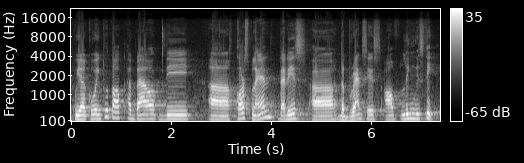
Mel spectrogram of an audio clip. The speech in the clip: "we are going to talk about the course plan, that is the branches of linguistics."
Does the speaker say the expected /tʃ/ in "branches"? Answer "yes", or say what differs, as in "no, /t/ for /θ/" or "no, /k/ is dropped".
no, /s/ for /tʃ/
